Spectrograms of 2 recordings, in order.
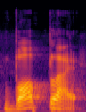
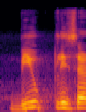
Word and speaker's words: Beau Plaisir: তার নাম হচ্ছে বব প্লায়ার, উচ্চারণটা হচ্ছে বব প্লায়, বানানটা BEAU PLAISIR, বব প্লায়ার বা বিউ প্লিজার অনেকে বলে।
